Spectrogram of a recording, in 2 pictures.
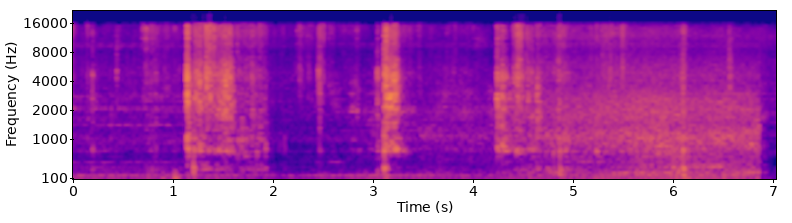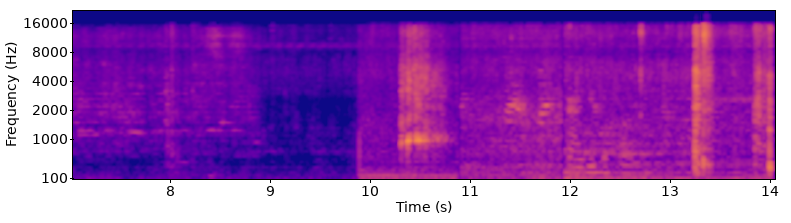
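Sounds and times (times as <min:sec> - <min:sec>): utensils clattering on dishes: 0:01.0 - 0:02.0, 0:03.0 - 0:03.6, 0:04.2 - 0:05.0, 0:10.3 - 0:11.0.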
